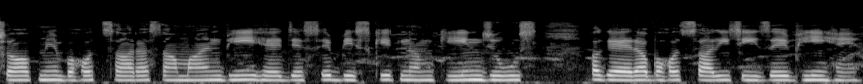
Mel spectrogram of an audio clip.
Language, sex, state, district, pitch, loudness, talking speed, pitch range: Hindi, female, Uttar Pradesh, Lucknow, 200 Hz, -15 LUFS, 120 wpm, 200-205 Hz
